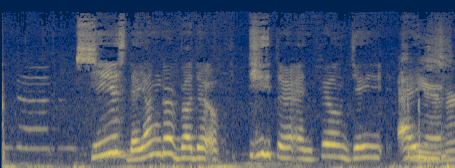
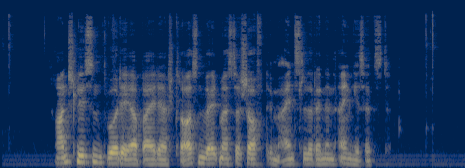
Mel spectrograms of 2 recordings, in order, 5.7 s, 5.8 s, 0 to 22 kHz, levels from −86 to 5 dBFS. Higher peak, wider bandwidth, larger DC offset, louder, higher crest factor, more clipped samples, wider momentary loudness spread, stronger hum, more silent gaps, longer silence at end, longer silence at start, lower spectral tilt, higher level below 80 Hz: first, -2 dBFS vs -12 dBFS; about the same, 16.5 kHz vs 16 kHz; neither; first, -15 LUFS vs -29 LUFS; about the same, 14 dB vs 18 dB; neither; first, 17 LU vs 10 LU; neither; neither; second, 0 s vs 1 s; second, 0 s vs 0.7 s; second, -4 dB/octave vs -5.5 dB/octave; first, -28 dBFS vs -68 dBFS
